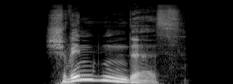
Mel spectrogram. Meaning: strong/mixed nominative/accusative neuter singular of schwindend
- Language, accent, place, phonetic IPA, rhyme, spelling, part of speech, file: German, Germany, Berlin, [ˈʃvɪndn̩dəs], -ɪndn̩dəs, schwindendes, adjective, De-schwindendes.ogg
